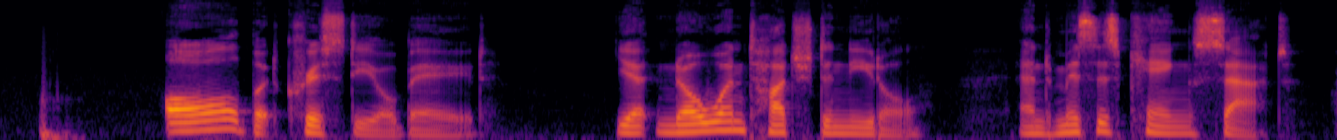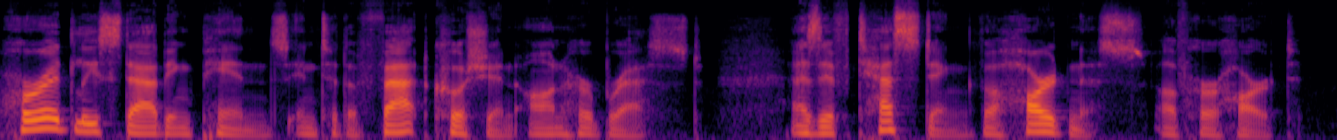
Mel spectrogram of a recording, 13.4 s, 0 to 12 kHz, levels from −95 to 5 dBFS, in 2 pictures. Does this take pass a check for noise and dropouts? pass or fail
fail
